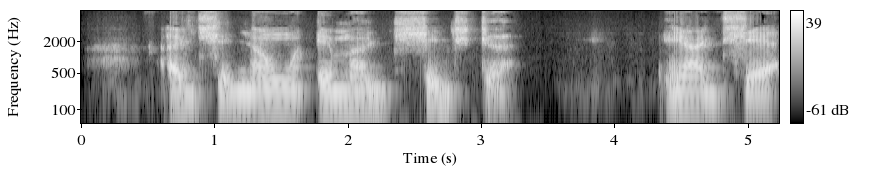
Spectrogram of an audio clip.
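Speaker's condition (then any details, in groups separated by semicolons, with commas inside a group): Cerebral palsy with speech impediment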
